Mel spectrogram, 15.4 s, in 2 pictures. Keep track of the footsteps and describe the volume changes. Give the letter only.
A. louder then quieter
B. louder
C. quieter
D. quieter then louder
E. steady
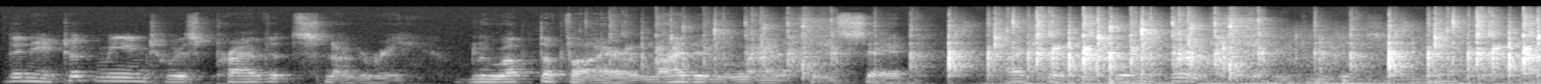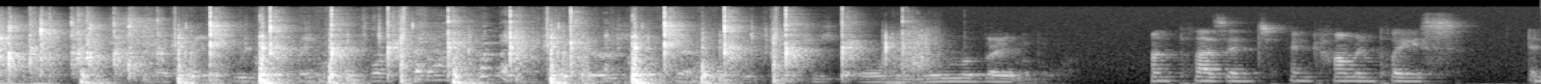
B.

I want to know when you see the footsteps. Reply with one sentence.
The footsteps can be heard from 5.2 to 12.3 s.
